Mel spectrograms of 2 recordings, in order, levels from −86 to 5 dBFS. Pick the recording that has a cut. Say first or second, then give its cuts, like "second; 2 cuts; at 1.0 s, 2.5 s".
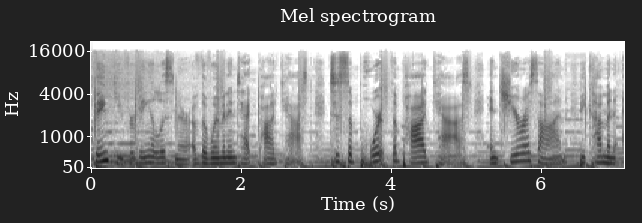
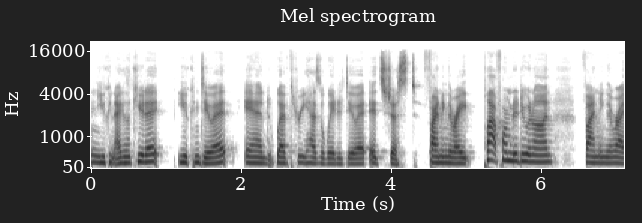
second; 1 cut; at 4.4 s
